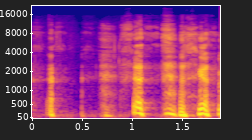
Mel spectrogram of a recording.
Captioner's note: laughing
